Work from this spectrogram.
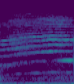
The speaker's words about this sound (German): Jetzt hört man, glaube ich, gerade im Hintergrund auch noch jemanden durch die Gegend schreien. Wir haben natürlich wieder alle Kinder zu Hause.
